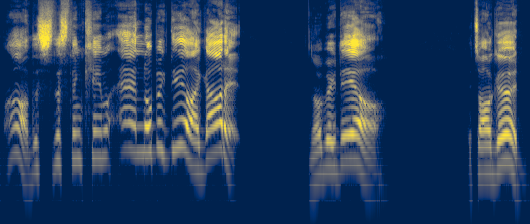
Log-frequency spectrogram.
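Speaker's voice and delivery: high-pitched, punchy shrug-off; breezy confidence. Acted. Showing the "I got this" attitude when things come, breezily unfazed. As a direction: wave the trouble away, pitched well up. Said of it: "It's an attitude of, "I got this".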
